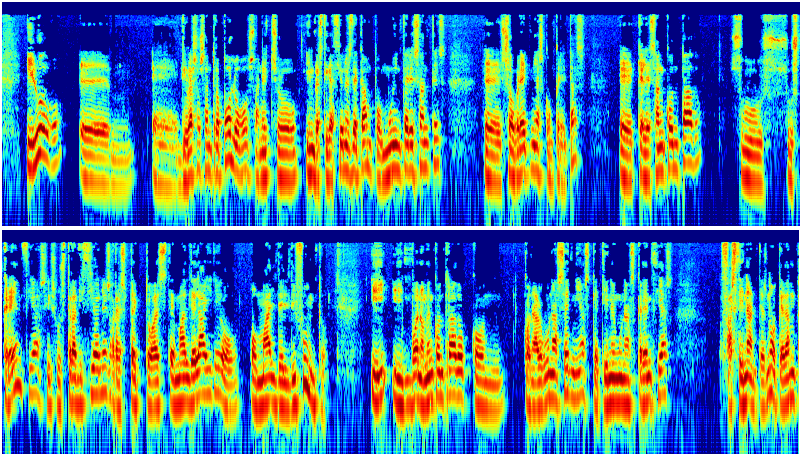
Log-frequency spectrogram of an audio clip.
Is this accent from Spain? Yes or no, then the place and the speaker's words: yes; Galicia, Spain; creía que era algo propio de mi tierra, de Galicia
